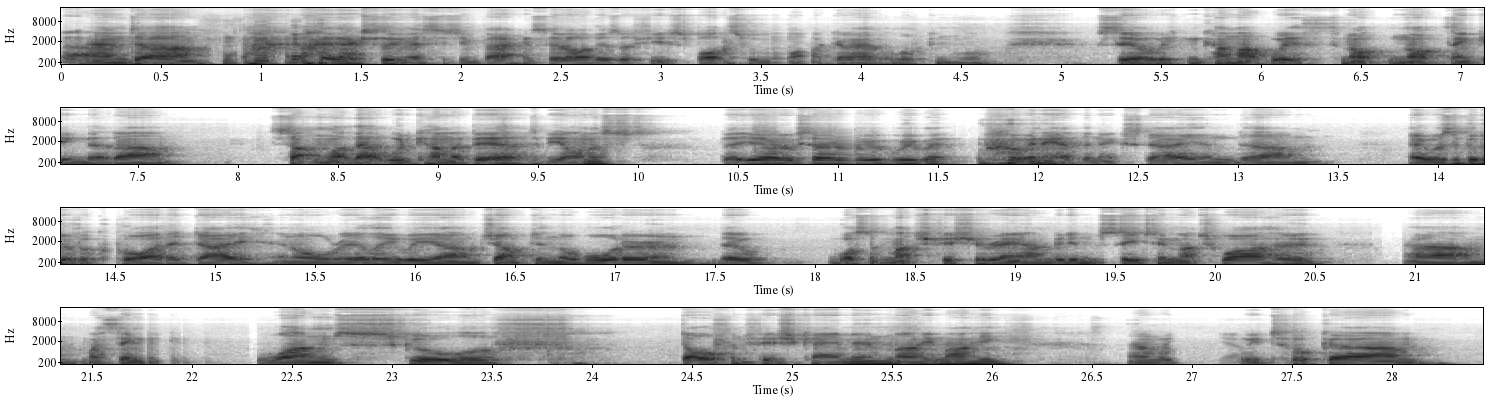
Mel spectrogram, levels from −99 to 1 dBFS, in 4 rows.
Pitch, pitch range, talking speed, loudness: 115 Hz, 100-135 Hz, 215 wpm, -22 LUFS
